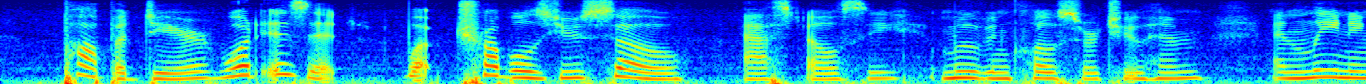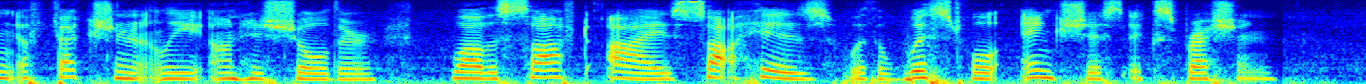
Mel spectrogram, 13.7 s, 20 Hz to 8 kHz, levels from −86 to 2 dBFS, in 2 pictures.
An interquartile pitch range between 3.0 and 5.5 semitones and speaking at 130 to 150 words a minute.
No: narrow, 2.6 semitones; average, 140 wpm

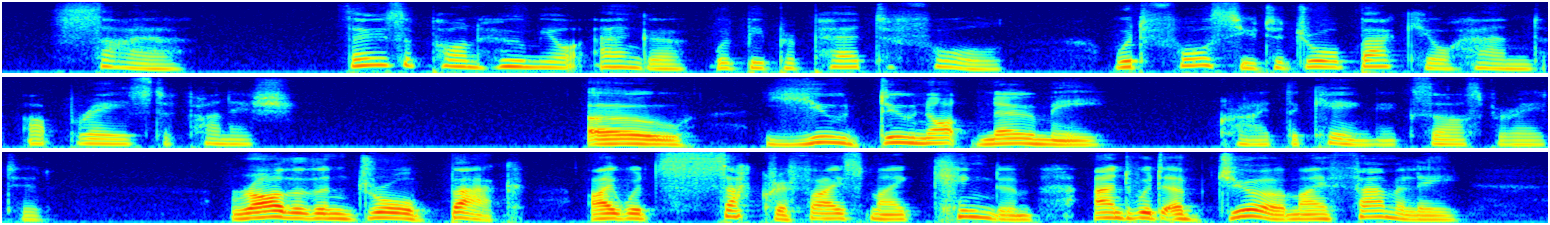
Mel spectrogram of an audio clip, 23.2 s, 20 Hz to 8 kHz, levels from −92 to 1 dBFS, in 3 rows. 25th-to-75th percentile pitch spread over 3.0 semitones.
Yes: average, 5.2 semitones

